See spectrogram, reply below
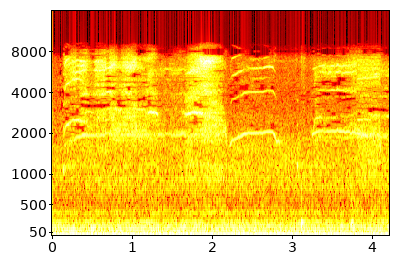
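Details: Falcon nestlings being fed by their parents on June 3, 2018: long, level, thin whining calls, repeated in a couple of stretches with brief breaks, above heavy low background rumble.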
